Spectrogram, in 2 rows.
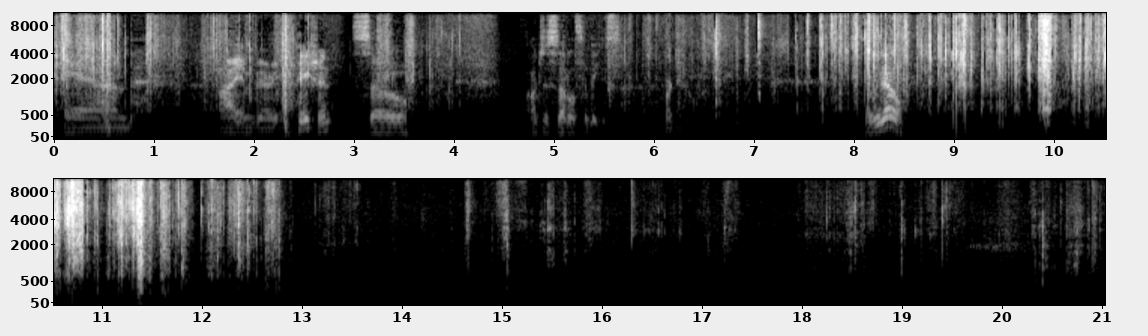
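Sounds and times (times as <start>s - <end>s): cards clicking and rustling: 0.0s - 2.6s, 6.6s - 13.3s
foil wrapper tearing and crinkling: 0.0s - 2.6s, 6.5s - 12.8s.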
